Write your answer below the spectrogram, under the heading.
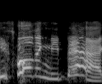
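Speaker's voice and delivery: very high, very slow, drawn-out voice crack. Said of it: "His voice cracks a little bit".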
